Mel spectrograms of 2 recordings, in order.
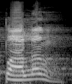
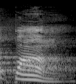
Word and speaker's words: palm: पालम। PALM। तो मैं बताना चाहूंगा, जब भी L और M इकट्ठे आते हैं तो L ऑलवेज बी साइलेंट। तो ये क्या होगा? पाम।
